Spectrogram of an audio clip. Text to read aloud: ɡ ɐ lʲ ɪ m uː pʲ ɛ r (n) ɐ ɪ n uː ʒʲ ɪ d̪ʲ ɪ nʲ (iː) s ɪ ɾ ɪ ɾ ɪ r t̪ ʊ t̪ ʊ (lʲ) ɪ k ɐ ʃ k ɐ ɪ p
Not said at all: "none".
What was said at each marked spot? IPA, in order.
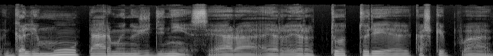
m, iː, ɾʲ

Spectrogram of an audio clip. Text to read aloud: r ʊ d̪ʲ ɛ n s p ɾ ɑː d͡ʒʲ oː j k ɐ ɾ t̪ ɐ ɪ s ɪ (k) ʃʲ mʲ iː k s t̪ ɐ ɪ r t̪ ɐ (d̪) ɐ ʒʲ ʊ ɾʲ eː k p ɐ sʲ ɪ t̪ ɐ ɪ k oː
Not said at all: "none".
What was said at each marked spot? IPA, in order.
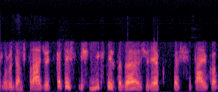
none, d̪

